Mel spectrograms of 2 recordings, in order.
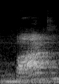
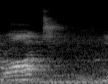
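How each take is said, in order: First: It starts with a b sound, lips pressed. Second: It starts with a w sound, lips rounded. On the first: The speaker calls it wrong. "बात नहीं बोलेंगे" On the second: The speaker calls it right. "Lips should be round circle, ओंठ गोल होके बोलेंगे"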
